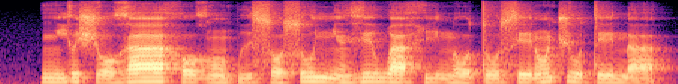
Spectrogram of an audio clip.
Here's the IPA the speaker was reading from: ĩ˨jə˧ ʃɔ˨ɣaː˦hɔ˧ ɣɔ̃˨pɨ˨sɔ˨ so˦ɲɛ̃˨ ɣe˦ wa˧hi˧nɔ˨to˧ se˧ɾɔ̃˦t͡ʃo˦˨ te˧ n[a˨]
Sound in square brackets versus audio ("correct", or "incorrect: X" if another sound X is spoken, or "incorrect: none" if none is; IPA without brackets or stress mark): correct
